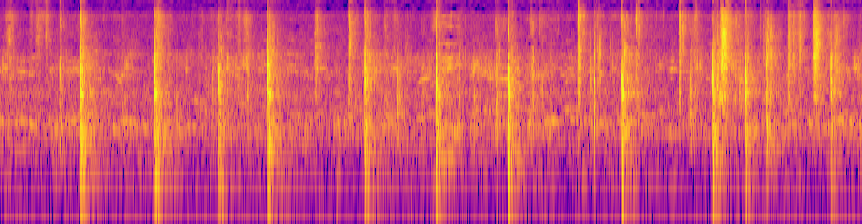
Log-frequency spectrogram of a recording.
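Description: A basketball dribbled on a concrete driveway, bouncing about once a second and coming faster near the end.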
